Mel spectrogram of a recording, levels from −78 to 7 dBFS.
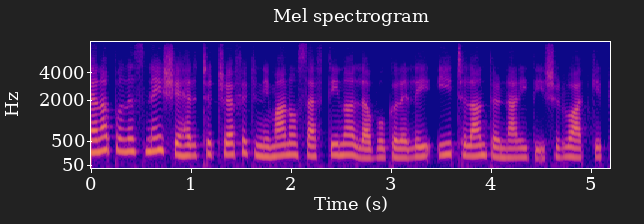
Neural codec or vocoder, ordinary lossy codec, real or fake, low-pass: codec, 16 kHz, 0.2 kbps, FocalCodec; none; fake; none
